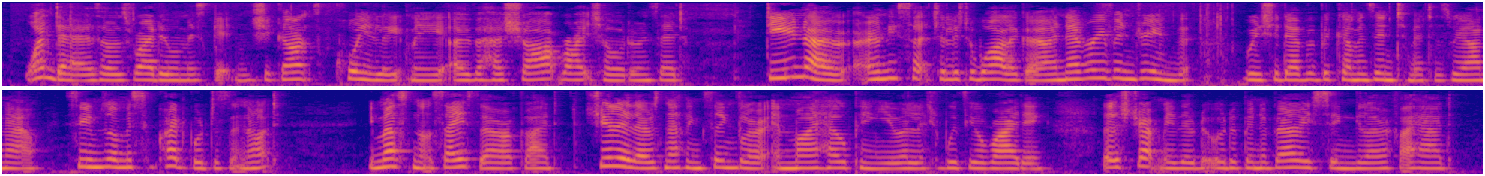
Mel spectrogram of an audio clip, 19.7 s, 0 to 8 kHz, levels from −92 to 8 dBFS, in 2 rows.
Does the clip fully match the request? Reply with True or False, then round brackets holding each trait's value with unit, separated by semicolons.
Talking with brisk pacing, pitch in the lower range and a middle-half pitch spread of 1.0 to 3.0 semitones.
False (265 wpm; 225 Hz; 2.7 semitones)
